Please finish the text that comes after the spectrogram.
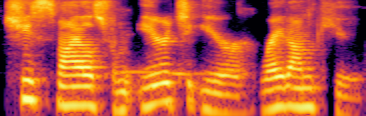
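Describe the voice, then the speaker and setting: A woman's voice: low voice, a little slow. A woman reading stage directions and scene descriptions as scripted narration at a table read.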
